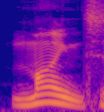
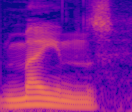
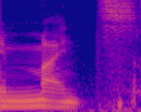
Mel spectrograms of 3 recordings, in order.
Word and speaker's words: Mainz: Mainz, is that how it's pronounced? – Yeah. – I always would have said Mainz. – Yeah, it does look like that, but it's, you've got to have that German inflection about you to say Mainz.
